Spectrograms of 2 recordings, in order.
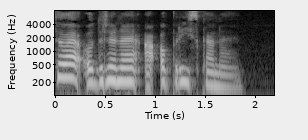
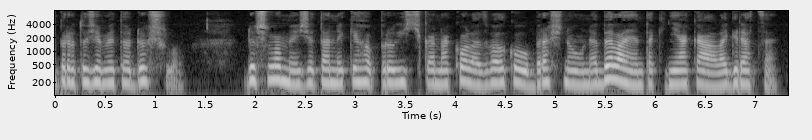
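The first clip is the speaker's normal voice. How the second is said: usual speaking voice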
